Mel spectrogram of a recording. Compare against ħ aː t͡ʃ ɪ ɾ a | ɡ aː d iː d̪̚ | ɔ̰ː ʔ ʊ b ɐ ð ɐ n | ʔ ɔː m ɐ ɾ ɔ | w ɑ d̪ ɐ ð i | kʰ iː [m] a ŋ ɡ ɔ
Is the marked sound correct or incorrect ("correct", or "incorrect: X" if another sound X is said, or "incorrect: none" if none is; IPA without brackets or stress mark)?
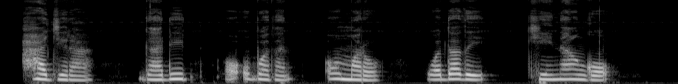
incorrect: n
